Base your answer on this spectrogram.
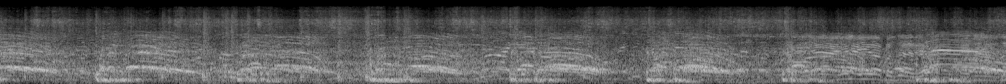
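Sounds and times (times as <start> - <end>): crowd chanting: 0.0 - 10.0.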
